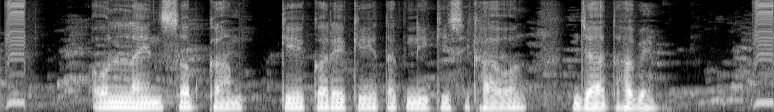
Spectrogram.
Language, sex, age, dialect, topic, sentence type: Bhojpuri, male, 18-24, Northern, banking, statement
